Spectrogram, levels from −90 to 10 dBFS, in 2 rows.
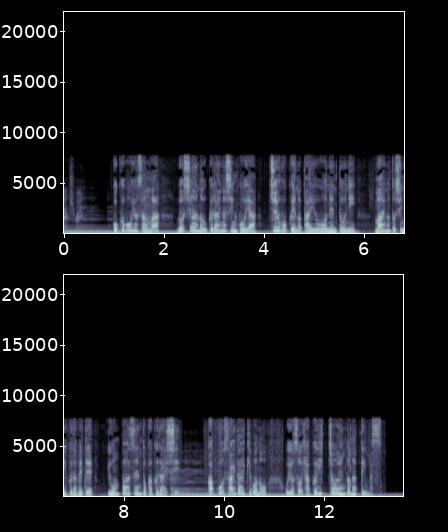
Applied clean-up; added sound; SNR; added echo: none; Bass guitar; 12 dB; none.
